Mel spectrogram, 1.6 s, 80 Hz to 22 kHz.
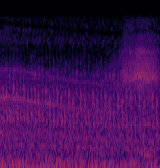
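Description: A small tractor engine idles steadily in Farming Simulator 15, a low, even rumble with a slight rhythmic throb that holds throughout, and nothing else is heard.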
